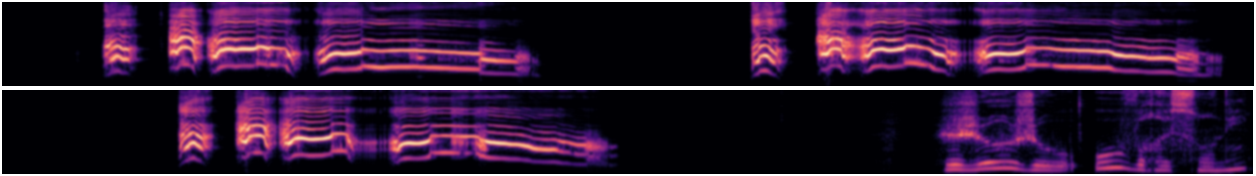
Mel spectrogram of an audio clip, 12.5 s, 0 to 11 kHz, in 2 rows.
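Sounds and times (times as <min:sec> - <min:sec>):
rooster crowing: 0:00.5 - 0:02.7, 0:03.8 - 0:06.1, 0:07.2 - 0:09.3
speech: 0:11.0 - 0:12.5.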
